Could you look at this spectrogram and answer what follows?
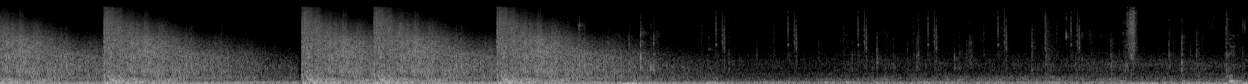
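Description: Gunfire in the video game S.T.A.L.K.E.R.: Call of Pripyat (SGM 2.2 mod) in the Agroprom Underground: several loud, close shots early on, each trailing off, followed by quieter scattered clicks and faint distant pops.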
